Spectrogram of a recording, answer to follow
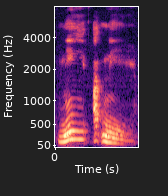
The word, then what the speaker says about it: neoteny: And the word is neoteny. Neoteny. That is spelled N-E-O, like Neo, T-E-N-Y. And the stress is on the ot rather than the ah.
